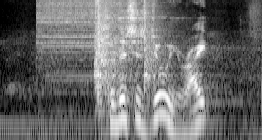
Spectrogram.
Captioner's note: doors buzzing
